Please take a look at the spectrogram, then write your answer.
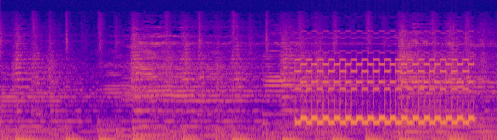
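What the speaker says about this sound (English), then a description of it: "I hear a phone ringing." A telephone rings in a computer game, starting as muffled repeating tones under game music and then a loud, warbling electronic trill that pulses rapidly for about two seconds near the end, with no voices.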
